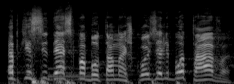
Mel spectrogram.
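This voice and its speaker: Male Rio pastor, bright fairly high voice, animated sermon, church hall reverb, soft guitar underneath. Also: fast talker. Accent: Brazilian Portuguese, Rio de Janeiro. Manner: animated preaching, swings from quiet to loud, jokes with congregation. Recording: long hall reverb, faint guitar behind.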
